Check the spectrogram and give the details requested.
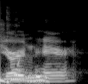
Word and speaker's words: Jordan-Hare: So Auburn had an 11 Jordan-Hare. That's how you pronounce it.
